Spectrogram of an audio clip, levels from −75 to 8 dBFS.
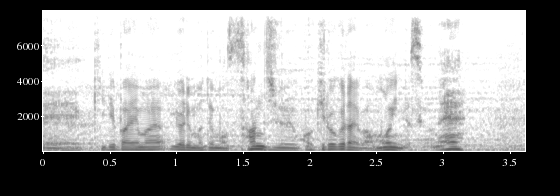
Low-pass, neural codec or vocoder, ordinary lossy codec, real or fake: none; codec, 16 kHz, 16 kbps, FreqCodec, larger model; none; fake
